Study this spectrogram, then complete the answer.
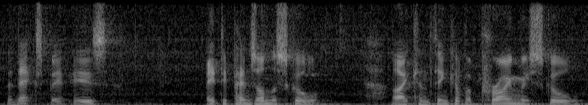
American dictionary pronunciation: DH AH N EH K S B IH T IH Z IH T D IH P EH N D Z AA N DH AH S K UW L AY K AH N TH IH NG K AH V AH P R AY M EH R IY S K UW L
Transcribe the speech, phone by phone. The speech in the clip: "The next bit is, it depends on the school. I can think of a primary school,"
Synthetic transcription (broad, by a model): DH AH N EH K S B IH T IH Z IH T D IH P EH N D Z N DH AH S K UW L AY K AH N TH IH NG K AH V AH P R AY M EH R IY S K UW L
